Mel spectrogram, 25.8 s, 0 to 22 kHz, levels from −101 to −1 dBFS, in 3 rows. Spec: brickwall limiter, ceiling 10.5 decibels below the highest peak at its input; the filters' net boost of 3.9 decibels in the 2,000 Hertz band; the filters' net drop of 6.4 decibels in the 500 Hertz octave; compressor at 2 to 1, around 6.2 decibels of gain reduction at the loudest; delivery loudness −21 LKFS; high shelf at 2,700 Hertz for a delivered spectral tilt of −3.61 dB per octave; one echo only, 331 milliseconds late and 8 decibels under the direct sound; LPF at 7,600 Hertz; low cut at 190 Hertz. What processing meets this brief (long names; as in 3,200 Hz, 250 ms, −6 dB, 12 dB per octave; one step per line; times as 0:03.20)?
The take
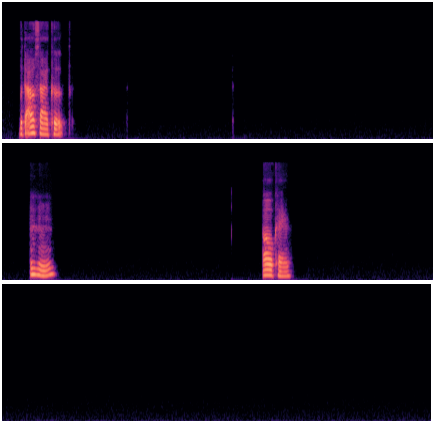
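high-pass filter 190 Hz
low-pass filter 7,600 Hz
parametric band 500 Hz −8 dB
parametric band 2,000 Hz +8 dB
high-shelf EQ 2,700 Hz −4 dB
downward compressor 2 to 1, threshold −27 dBFS
brickwall limiter −23.5 dBFS
single-tap delay 331 ms −8 dB
level +15.5 dB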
